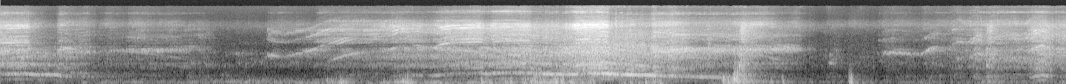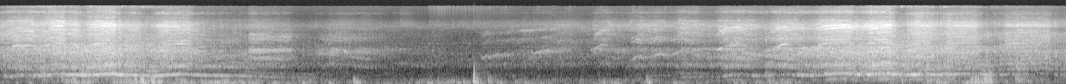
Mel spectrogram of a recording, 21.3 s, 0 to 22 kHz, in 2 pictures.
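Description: A Redcat MT8e 4S electric RC monster truck runs with its motor whining and tires roaring in three long swells of acceleration, separated by brief lulls with sharp clicks and knocks, loud and close.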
